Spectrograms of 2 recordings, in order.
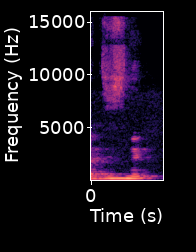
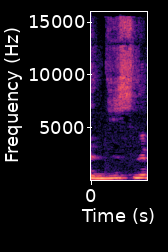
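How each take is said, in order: First: Disney as "Diz-ney", the rejected way; Disney with a Z sound. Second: Disney as "Diss-ney", the correction; Disney with an S sound. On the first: Shown as a demonstration. Host repeats what she is told off for, Disney with a Z. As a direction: say Disney with a voiced Z. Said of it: "pas Disney". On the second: Retold or imitated. Host repeats the correction she gets, Disney with an S. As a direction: say Disney with a crisp S. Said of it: "on me dit c'est Disney".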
